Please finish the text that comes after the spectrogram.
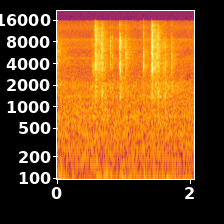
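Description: Quick bursts of keystrokes on an unfamiliar computer keyboard, faint and close, in two short clusters of clicks over a quiet background.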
